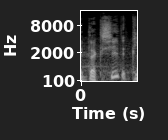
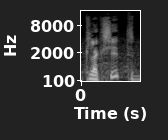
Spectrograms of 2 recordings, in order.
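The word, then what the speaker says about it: Klaxit: C'est piloté, c'est géré par l'agglomération des d'Épernay Oui, avec la société Taxit, Claxit.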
